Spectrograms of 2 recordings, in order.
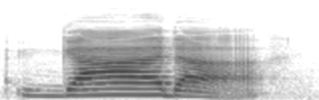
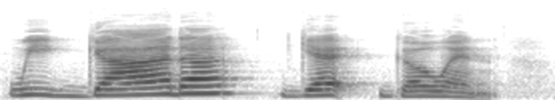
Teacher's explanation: In American English, the t changes to a d.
